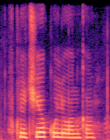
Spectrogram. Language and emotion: Russian, neutral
